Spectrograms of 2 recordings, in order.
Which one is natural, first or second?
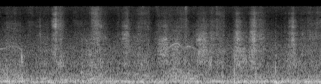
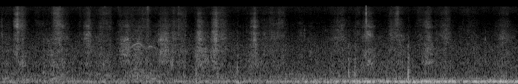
first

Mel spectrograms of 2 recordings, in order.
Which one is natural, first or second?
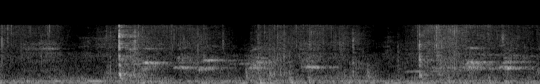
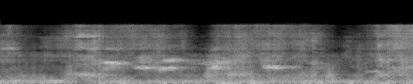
first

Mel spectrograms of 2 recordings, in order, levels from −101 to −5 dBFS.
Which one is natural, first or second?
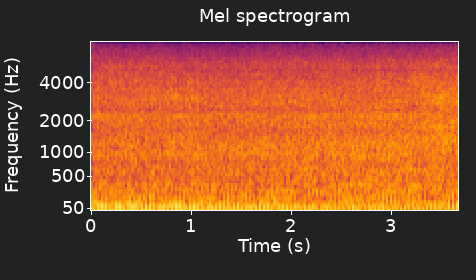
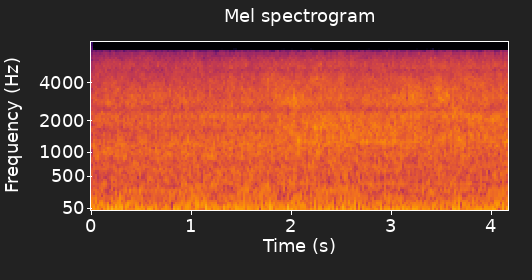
first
